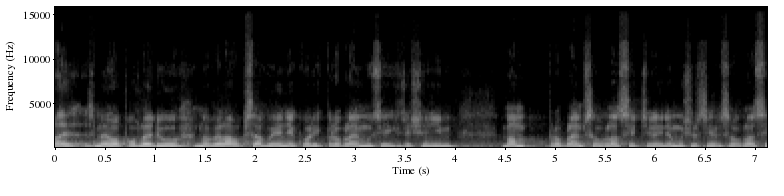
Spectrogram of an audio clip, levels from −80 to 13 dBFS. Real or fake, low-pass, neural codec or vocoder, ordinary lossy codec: real; 14.4 kHz; none; Opus, 16 kbps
